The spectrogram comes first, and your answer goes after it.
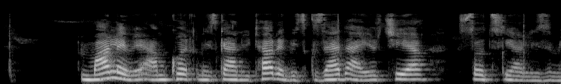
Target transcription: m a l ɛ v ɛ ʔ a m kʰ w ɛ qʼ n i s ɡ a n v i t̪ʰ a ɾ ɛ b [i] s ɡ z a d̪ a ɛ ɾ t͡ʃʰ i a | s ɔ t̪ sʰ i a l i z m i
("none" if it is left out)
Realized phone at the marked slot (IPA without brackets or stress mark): i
